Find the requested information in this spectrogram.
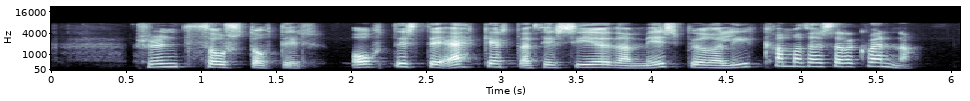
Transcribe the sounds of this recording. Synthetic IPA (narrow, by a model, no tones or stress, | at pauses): r̥ʏnt̪θowr̥st̪owht̪ɪɾ̥ | owht̪ɪst̪θɪɛhcɛr̥t̪aðθej̥sjɛːʏðaðmɪðspjoːwðaliːkʰamaθɛsːaɾakʰvɛnːa̰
